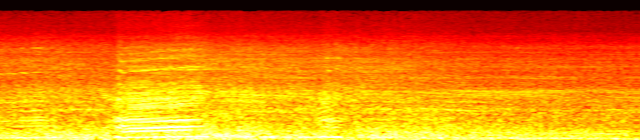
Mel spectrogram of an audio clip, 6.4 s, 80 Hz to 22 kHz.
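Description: Kawasaki ZX-10R's inline-four engine running while riding, with a brief rising rev about a second in as it accelerates, then a steady engine note.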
